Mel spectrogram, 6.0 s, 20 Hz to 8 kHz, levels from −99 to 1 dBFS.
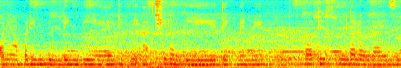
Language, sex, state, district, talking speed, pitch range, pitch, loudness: Hindi, female, Uttarakhand, Tehri Garhwal, 230 wpm, 190-200 Hz, 195 Hz, -14 LUFS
